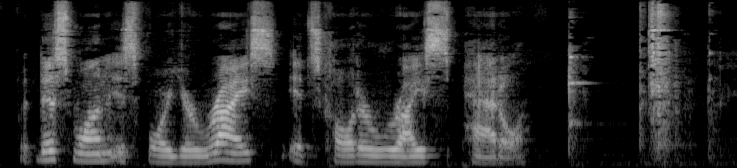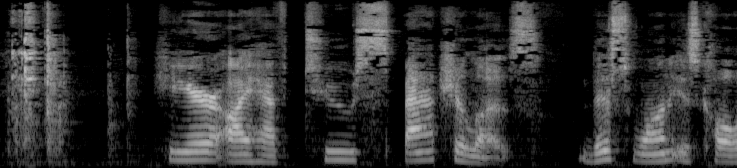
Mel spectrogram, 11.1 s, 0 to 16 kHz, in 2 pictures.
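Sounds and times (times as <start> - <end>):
utensils clinking on wire dish rack: 4.2 - 6.6.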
